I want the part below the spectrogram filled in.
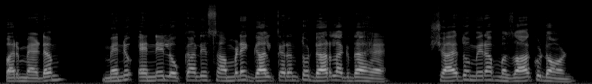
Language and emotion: Punjabi, fearful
